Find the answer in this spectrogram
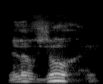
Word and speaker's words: Lovjoy: That's why it ain't no E on my shit. It's pronounced Lovjoy.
